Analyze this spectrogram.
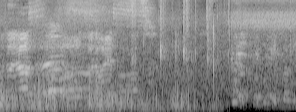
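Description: A group of men chant and call out loudly outdoors.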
